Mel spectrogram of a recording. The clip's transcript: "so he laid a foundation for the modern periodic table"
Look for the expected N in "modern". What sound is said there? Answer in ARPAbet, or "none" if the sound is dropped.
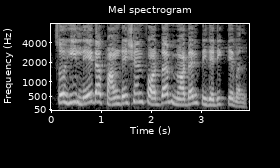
N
